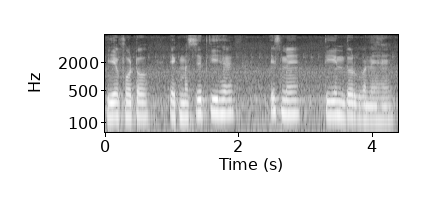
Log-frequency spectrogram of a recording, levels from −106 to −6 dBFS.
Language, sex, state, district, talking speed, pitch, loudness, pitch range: Hindi, male, Uttar Pradesh, Lalitpur, 150 wpm, 140 Hz, -17 LUFS, 130-155 Hz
